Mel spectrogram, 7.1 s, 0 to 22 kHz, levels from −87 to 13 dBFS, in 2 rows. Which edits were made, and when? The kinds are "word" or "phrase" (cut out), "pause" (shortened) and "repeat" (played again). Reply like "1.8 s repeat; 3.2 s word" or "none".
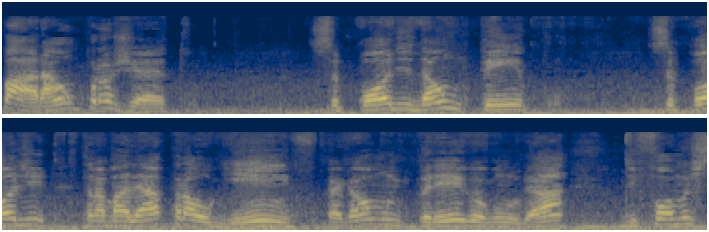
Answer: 3.9 s phrase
